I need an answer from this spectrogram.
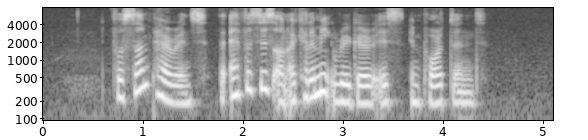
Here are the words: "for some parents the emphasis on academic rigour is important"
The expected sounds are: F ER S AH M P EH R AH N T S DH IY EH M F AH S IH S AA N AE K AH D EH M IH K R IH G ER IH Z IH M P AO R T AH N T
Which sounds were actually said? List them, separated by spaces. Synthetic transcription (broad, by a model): F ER S AH M P EH R AH N T S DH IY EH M F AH S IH S AA N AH K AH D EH M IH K R IH G ER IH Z IH M P AO R T AH N T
